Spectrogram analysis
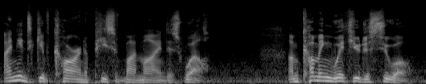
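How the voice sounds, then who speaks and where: A man's voice: medium pitch, big pitch swings, fairly quick, a bit bright, a little hiss or hum. Prickly young male soldier, video game cutscene, curt, medium register. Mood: bitter, resolved.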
